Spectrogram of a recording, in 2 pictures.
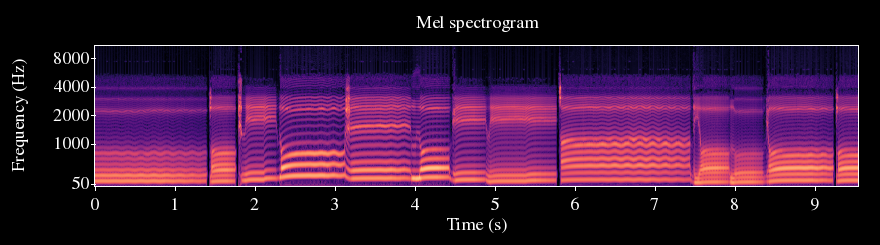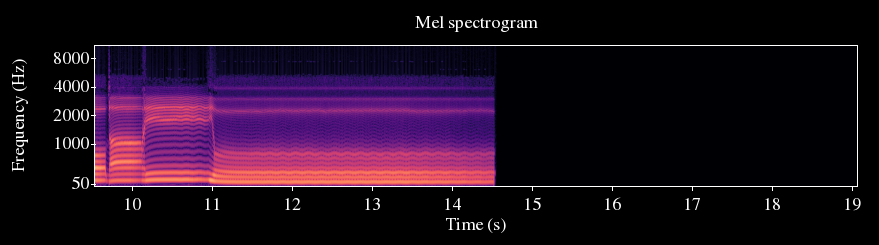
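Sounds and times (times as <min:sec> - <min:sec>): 
Ukrainian carol on bass: 0:00.0 - 0:14.6.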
